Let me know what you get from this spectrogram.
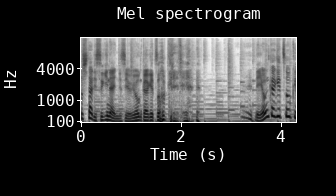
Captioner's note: laughter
